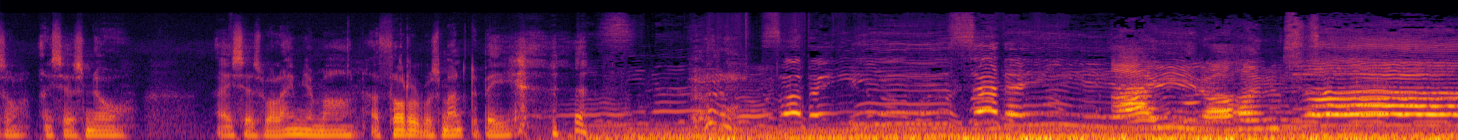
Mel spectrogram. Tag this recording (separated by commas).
Speech, inside a small room, outside, rural or natural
